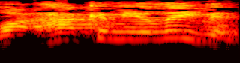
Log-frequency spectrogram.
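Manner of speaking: ordinary talk, nothing marked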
